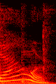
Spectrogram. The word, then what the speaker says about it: hour: owner the animal the hour wait h is not a vowel sound it's a consonant sound but it's not the first sound the h is silent the hour but what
